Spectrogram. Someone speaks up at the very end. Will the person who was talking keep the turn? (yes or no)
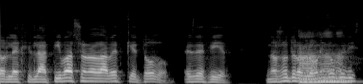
yes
